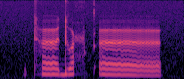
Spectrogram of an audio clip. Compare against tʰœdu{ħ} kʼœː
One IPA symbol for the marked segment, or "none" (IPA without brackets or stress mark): ħ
